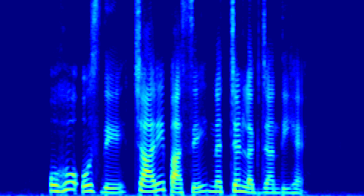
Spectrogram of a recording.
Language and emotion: Punjabi, neutral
